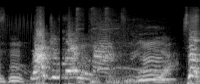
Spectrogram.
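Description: Speech only: a voice talking loudly and animatedly, with no other sound standing out.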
